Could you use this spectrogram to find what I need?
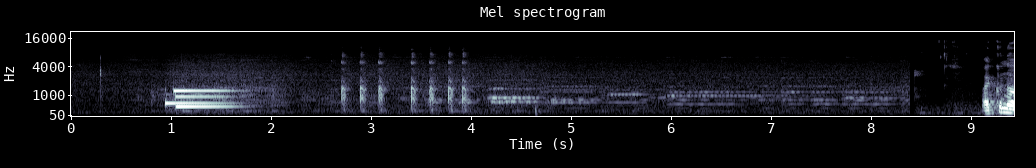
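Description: A phone game plays a short tinkling tune through a small speaker.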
